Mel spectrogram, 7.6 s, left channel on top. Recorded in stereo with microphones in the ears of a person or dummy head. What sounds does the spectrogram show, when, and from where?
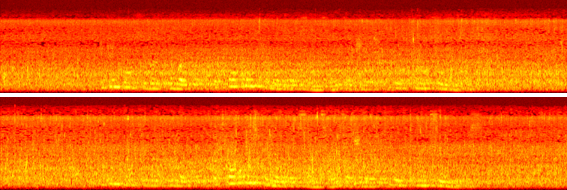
1.3 s a woman speaking: 20° left (ahead or behind), 3 m; by 2.7 s 35° left (ahead or behind), 3 m
2.8 s a woman speaking: 80° right, 3.5 m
